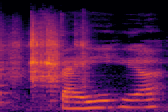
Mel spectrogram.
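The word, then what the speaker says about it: Fage: I think it's like Faye here, but I don't know. It's spelled F-A-G-E, but on the side of it, it's like, it's pronounced.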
